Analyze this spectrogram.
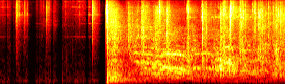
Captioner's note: explosion; applause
